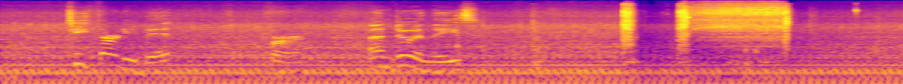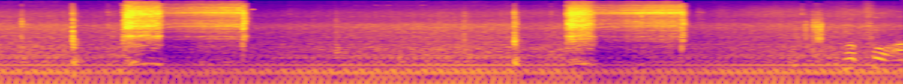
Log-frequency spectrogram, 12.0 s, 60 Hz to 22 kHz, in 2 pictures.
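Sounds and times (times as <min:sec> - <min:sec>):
diesel truck engine idling: 0:00.0 - 0:12.0
cordless drill running: 0:04.5 - 0:05.4, 0:06.8 - 0:07.8, 0:09.8 - 0:10.7.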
